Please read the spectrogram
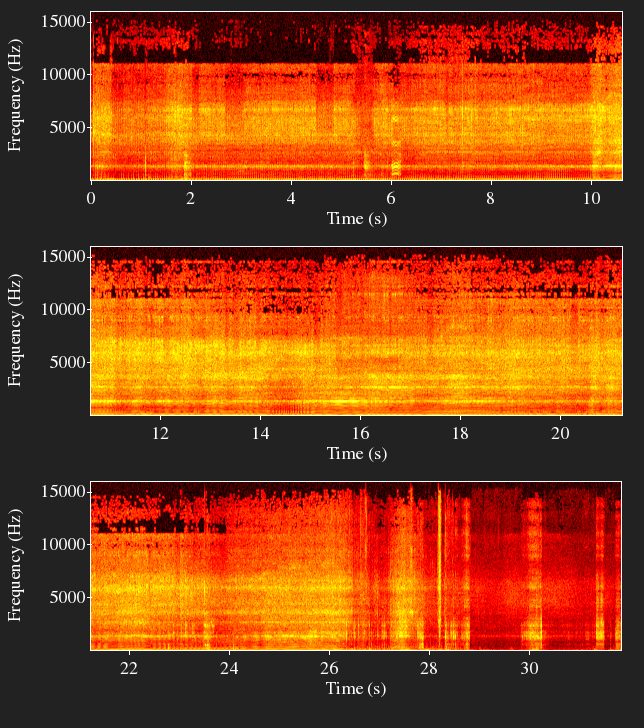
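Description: KTM dirt bike engine idling steadily, then revved up and down again and again for several seconds as it climbs a steep sandy wall. Near the end come knocks and clatter and the engine sound cuts out suddenly as the bike goes down.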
